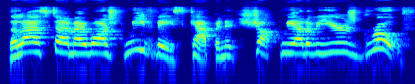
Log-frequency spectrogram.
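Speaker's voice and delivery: high, loud rough cook's voice; laughing cook. Acted. Cook Baho joking to the captain, high and loud. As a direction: joke back at the captain. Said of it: "the cook, laughing".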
